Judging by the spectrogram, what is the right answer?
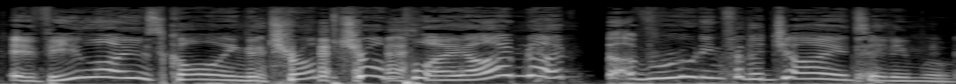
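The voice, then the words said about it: Mocking impression of a sore loser. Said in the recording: “my loser impression.”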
